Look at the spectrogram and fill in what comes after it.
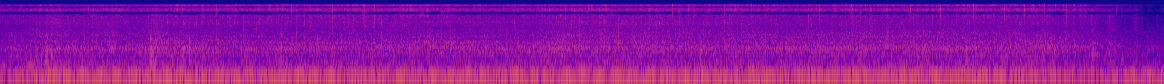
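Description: Onion-tomato-capsicum bhaji base sizzling steadily in butter and oil in a stainless steel pan: an even crackling hiss.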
